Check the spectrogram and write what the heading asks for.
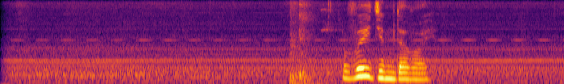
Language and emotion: Russian, neutral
